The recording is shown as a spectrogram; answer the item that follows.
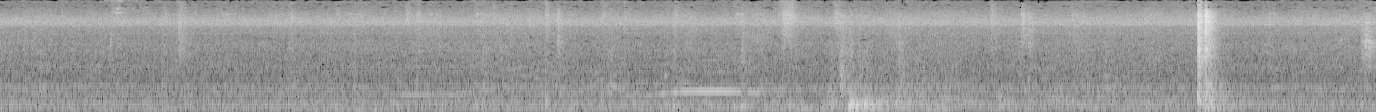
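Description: Inside a passenger train carriage as it pulls slowly out of a station: a steady low rumble, a faint brief squeal about five seconds in, and two loud knocks about six and a half and nine seconds in.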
